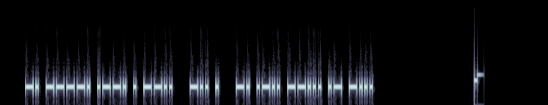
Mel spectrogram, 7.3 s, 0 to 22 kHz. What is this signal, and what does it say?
Morse code, heard as a keyed tone, about 34 wpm, 700 Hz. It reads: N9PEZ DE NL7AB
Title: USA Callsign DE Callsign - 5 Characters - 35wpm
